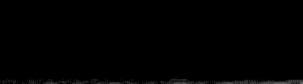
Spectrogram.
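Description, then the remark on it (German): Faint, distant birdsong: a handful of short high chirps recurring at a slow, steady pace over a low rumbling background, with no one speaking. “Du hörst Vögel singen in der Ferne.”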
